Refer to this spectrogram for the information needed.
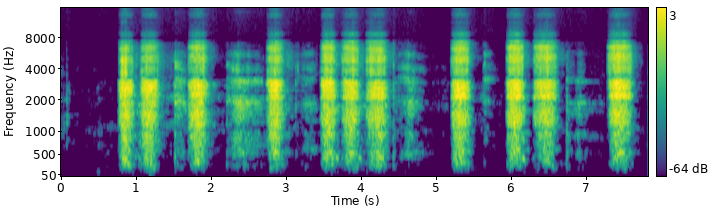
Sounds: Sniff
